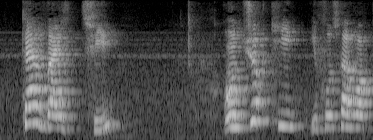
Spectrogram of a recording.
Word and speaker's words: Kahvaltı: Le petit déjeuner turc, qu'on prononce, je suis désolée s'il y a des Turcs, si je prononce mal, ça se prononce Kahvaltı.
